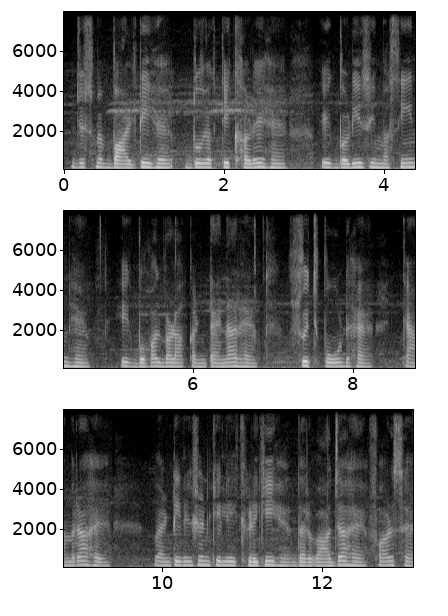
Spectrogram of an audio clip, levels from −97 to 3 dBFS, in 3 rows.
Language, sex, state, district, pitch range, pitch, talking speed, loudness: Hindi, female, Chhattisgarh, Jashpur, 180-200 Hz, 190 Hz, 140 wpm, -27 LUFS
